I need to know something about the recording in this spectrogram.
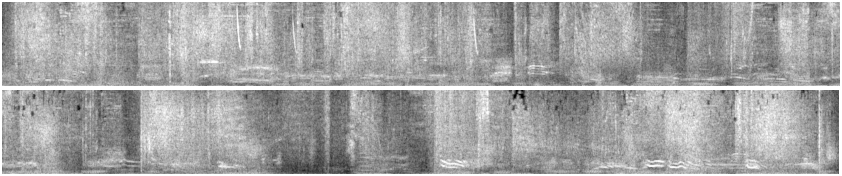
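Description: Energy weapons zap and hum repeatedly.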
